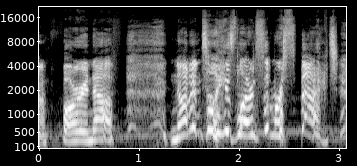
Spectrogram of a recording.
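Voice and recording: Putting on a character voice, a woman speaks at an extremely high pitch and a moderate pace, her tone bright and sharp, with big pitch swings.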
